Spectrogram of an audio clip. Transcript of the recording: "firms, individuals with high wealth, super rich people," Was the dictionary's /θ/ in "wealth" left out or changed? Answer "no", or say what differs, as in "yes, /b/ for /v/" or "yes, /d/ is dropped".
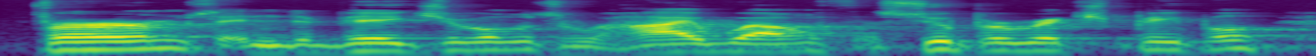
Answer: no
